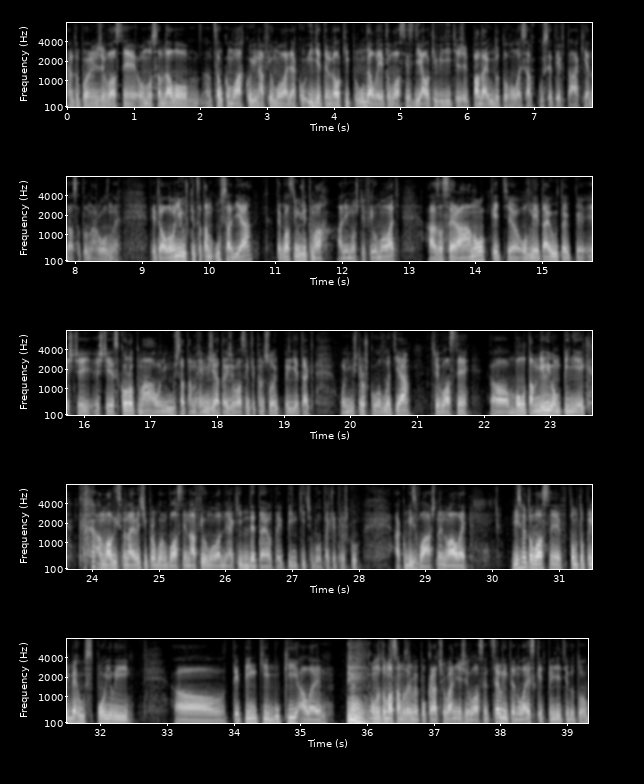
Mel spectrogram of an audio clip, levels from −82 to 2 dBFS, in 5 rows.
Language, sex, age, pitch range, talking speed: Slovak, male, 20-39, 105-120 Hz, 210 wpm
